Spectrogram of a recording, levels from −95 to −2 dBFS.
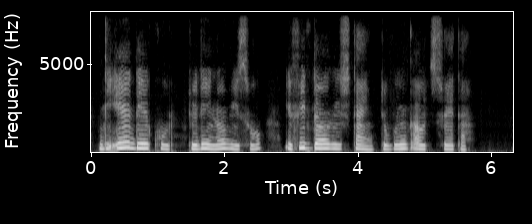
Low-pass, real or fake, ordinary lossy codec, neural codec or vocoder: none; fake; none; codec, 16 kHz, 8 kbps, FreqCodec, smaller model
